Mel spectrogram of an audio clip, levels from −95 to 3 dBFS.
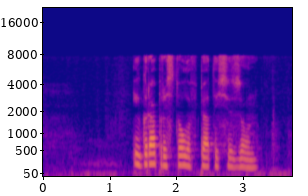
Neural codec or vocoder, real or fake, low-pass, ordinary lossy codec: none; real; none; none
